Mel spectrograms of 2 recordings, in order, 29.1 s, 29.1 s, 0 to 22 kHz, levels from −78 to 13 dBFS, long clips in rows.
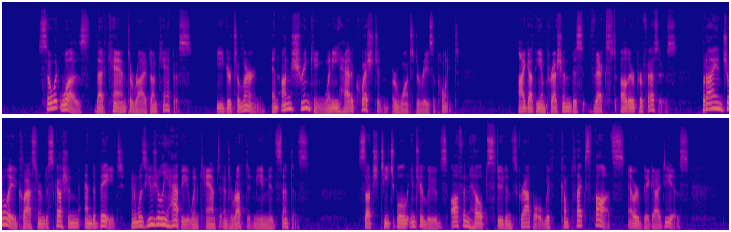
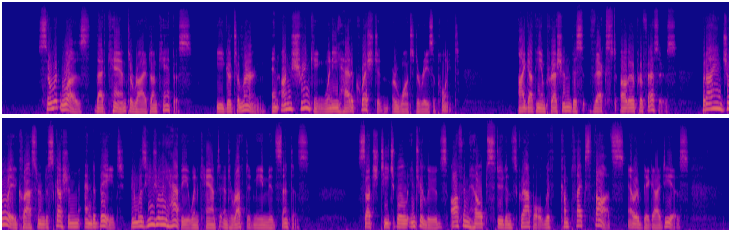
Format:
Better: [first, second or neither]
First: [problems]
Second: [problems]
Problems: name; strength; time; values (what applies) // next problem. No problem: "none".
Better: first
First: none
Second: distortion; slight; 6% of the sound clipped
